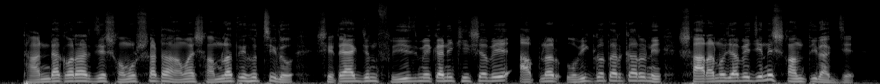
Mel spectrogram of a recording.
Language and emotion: Bengali, happy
